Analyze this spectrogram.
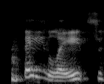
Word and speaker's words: phthalates: gonna pronounce it again lates the pee is kind of silent but if you want to look it up it actually starts with a pH T but say late that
